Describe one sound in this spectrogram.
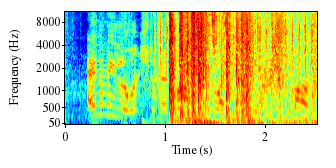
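Gunshots crack in rapid bursts close by.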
